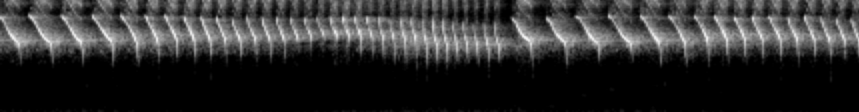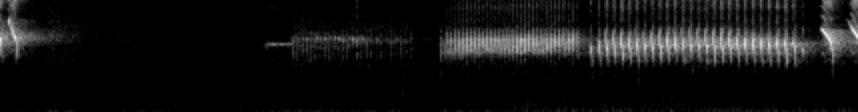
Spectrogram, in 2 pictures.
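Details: Canary singing rapid trills of repeated high sweeping notes, several per second. Brief pauses break the trills, then a near-silent stretch, then dense buzzy rolling trills resume.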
